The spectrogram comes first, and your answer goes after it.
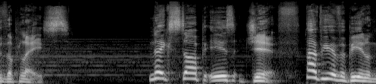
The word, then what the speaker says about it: GIF: format let everyone no it's pronounced jiff not gif but come on guys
